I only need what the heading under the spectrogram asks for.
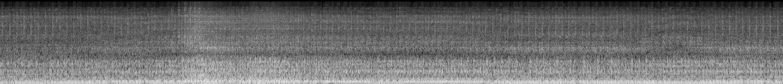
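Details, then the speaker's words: Honda CB200 twin with aftermarket carburetors, just adjusted (slide position set at handlebar adjuster, then carb tuning): steady low even putter with no misses or hunting, idle holds flat; idling cleanly, sounds way better now. "Okay, that actually sounds way better now."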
